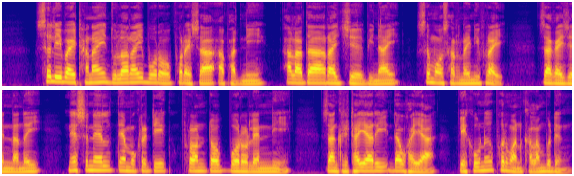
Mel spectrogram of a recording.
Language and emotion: Bodo, neutral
